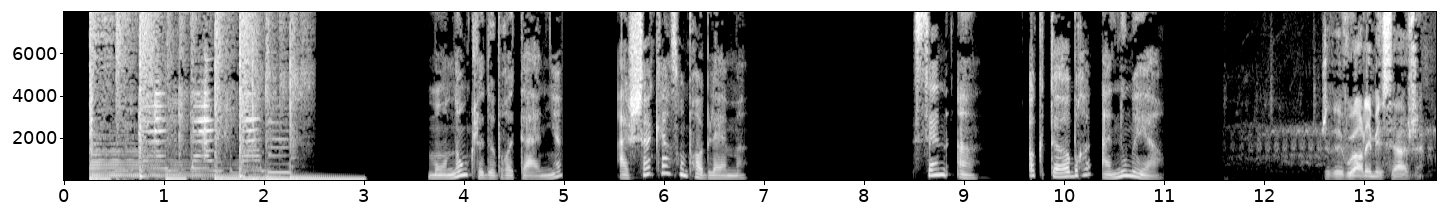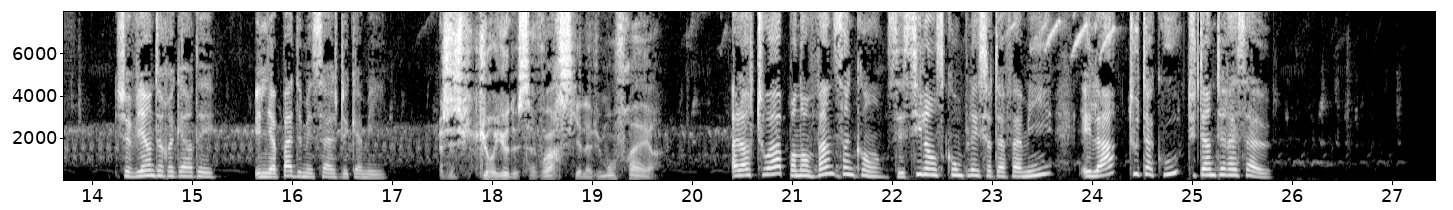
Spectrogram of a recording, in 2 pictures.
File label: French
